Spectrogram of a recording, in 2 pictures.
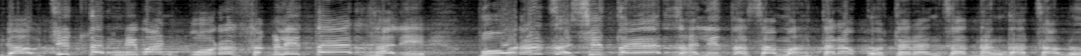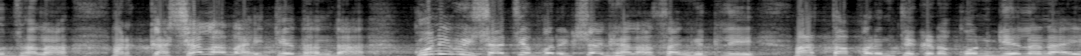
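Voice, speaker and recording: A male orator giving a motivational public lecture full of storytelling, dramatic and swinging between hushed and shouted emphasis. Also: extremely high pitch. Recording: echoey hall.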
